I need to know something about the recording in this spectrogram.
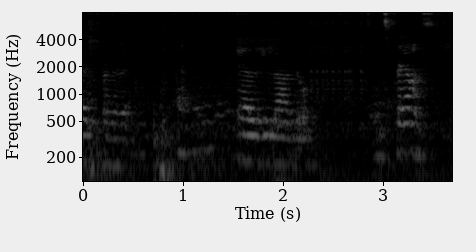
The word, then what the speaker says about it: helado: El helado. It's spelled with an H, but they don't pronounce the H, so helado.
